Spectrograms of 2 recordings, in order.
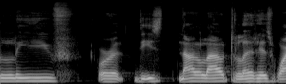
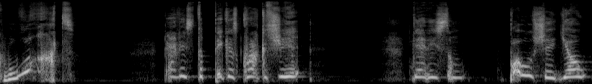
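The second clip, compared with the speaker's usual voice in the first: indignant; 12 semitones higher than usual. Real, not acted. Indignant outburst, much higher.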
